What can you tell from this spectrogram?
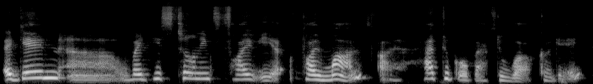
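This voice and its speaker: A woman's voice: a little high, lively intonation, measured pace, gravelly, no echo, low-quality recording. Woman from sri lanka on a video call, earnest, dry close sound. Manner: earnest, non-native phrasing, soft laughs. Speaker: guest, engineer. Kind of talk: casual interview chat. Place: home.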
